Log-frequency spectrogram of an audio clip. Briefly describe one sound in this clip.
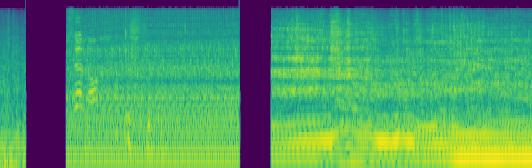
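A car engine idles and revs as a car pulls away.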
